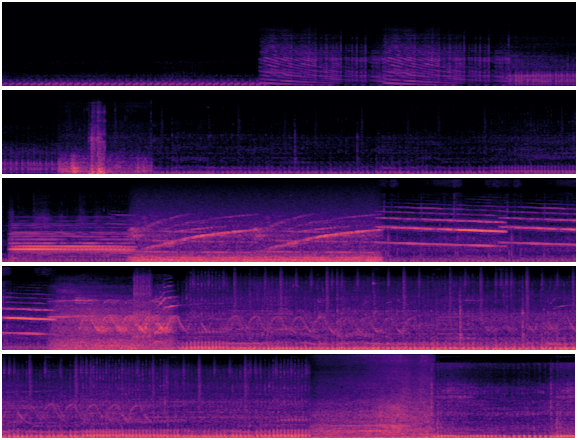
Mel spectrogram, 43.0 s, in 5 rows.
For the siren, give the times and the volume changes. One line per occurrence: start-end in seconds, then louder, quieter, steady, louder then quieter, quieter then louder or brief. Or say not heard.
17.3-36.5 quieter.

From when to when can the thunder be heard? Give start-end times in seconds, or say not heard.
9.4-10.9.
